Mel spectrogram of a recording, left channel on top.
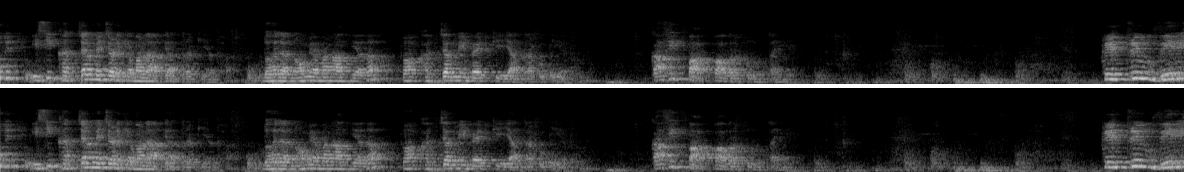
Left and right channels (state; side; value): normal; both; correlation 0.47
